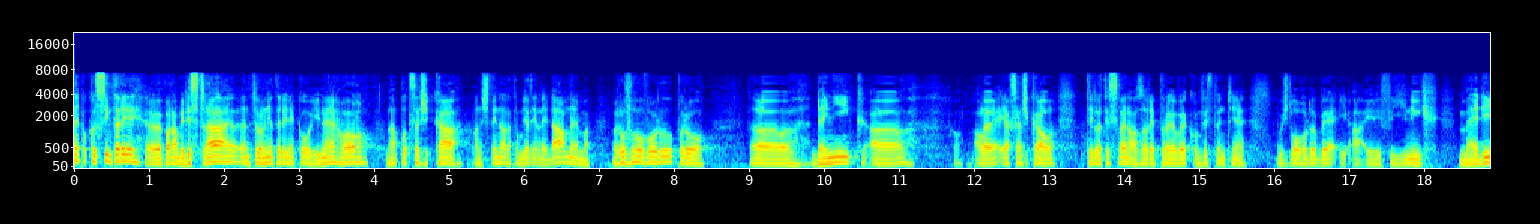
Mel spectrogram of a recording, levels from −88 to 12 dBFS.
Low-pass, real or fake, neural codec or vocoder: 7.2 kHz; fake; codec, 16 kHz in and 24 kHz out, 0.6 kbps, FocalCodec, streaming, 2048 codes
